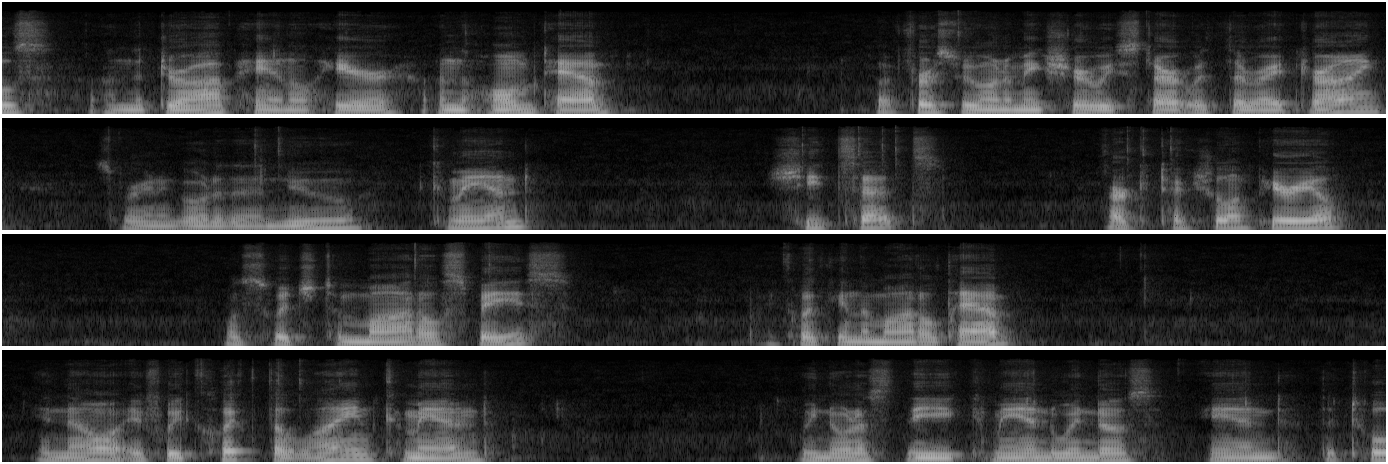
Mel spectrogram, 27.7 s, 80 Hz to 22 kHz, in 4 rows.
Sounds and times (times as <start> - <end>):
Speech: 0.0 - 3.2, 4.4 - 9.7, 10.8 - 11.7, 12.4 - 13.7, 15.0 - 16.8, 17.6 - 19.0, 20.9 - 23.3, 24.7 - 27.6.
